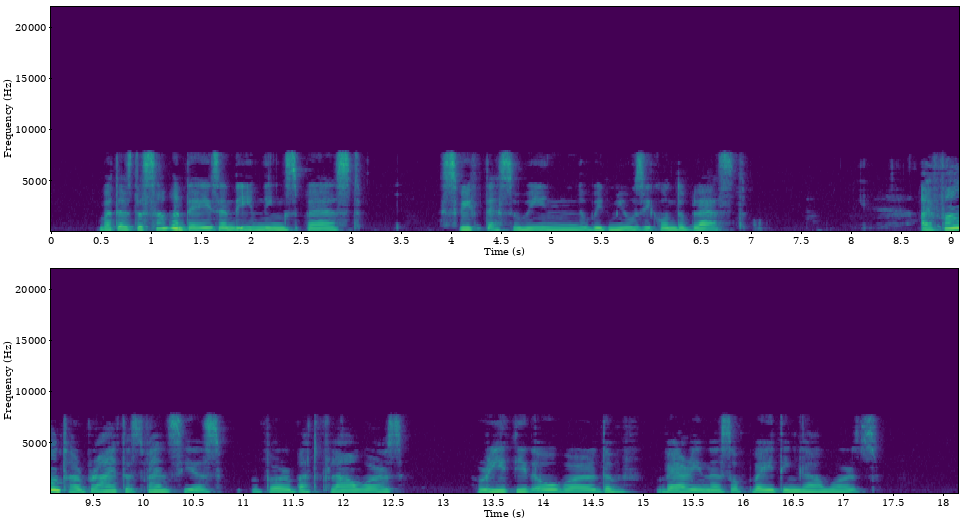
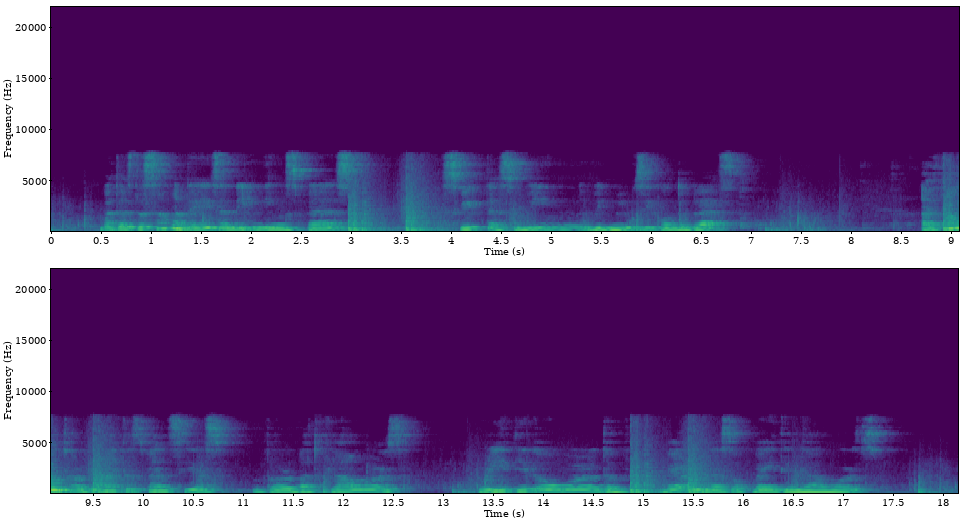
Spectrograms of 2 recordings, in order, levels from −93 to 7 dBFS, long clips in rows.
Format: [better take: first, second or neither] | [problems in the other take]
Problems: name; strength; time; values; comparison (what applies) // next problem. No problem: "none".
first | background sound (Fireworks); 13 dB below the speech // room echo; dies away in 0.6 s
